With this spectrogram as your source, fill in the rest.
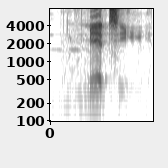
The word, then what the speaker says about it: Mitty: main opponent's name incorrect His official name is Mitty pronounced like the word mint I know this because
